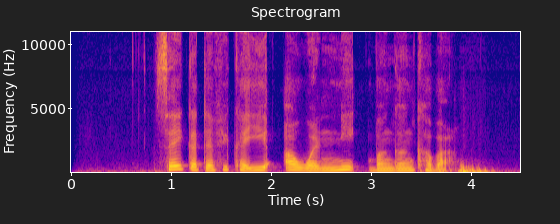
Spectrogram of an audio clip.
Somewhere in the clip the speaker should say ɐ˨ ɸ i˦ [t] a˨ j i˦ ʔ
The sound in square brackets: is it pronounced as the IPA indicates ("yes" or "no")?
no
